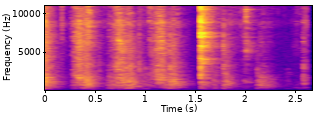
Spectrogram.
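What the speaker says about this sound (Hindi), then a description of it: "देखिए, अच्छे से आपको इसे चलाते रहना है और लम्स नहीं पड़ना चाहिए।" Gram flour batter with coriander is stirred and scraped around a kadhai over a low flame, giving repeated rhythmic rubbing and scraping strokes close by, with one sharper knock partway through.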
